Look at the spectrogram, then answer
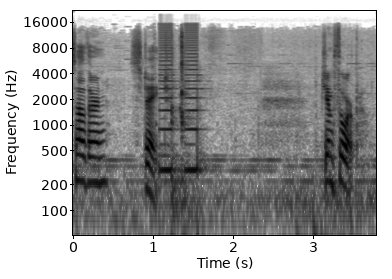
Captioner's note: buzzer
